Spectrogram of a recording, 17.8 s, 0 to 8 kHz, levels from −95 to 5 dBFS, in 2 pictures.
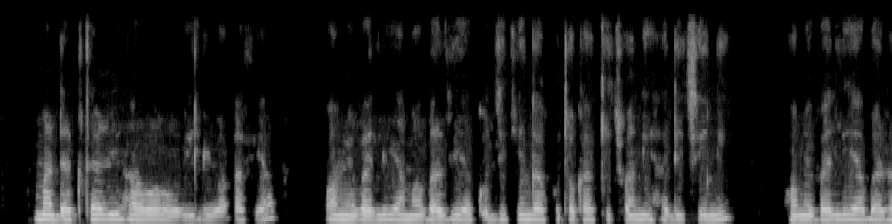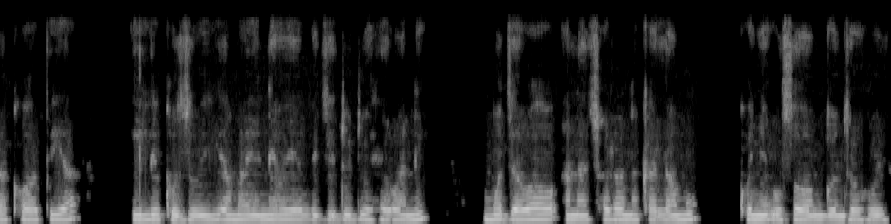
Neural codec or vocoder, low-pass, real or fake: vocoder, 44.1 kHz, 128 mel bands, Pupu-Vocoder; 7.2 kHz; fake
